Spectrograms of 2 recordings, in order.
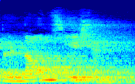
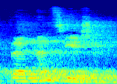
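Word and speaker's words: pronunciation: कि एक वर्ड है जिसको लोग बोलते हैं प्रोनाउंसिएशन, उच्चारण को इंग्लिश में बोलते हैं प्रोनाउंसिएशन, लेकिन उसका करेक्ट उच्चारण होता है प्रोनंसिएशन।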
